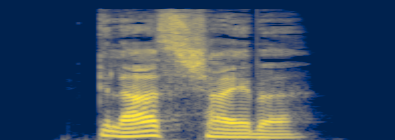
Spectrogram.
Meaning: pane (sheet of glass); windowpane
- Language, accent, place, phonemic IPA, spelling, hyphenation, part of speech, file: German, Germany, Berlin, /ˈɡlaːsˌʃaɪ̯bə/, Glasscheibe, Glas‧schei‧be, noun, De-Glasscheibe.ogg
